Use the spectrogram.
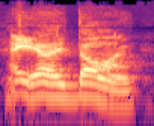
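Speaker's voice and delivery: hammed-up Brooklyn "how you doing"; Brooklyn accent. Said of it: "The Brooklyn accent's back".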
